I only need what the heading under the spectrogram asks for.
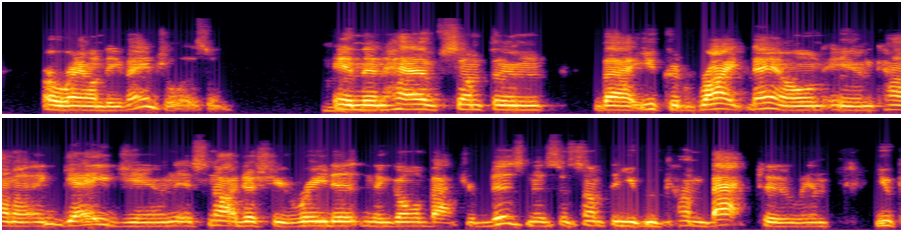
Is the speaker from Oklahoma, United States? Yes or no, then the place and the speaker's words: yes; Oklahoma, United States; also born or lived in Ardmore, Oklahoma / Long Grove, Oklahoma; I grew up in Oklahoma. I grew up in a town called Ardmore and Long Grove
